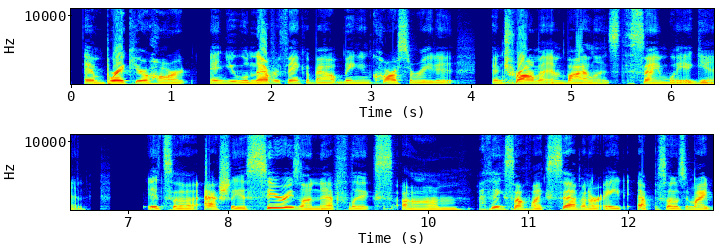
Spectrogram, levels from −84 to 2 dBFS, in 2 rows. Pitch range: 150-175 Hz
